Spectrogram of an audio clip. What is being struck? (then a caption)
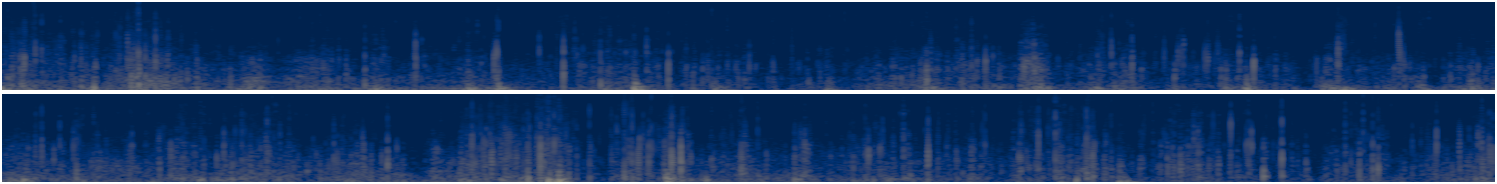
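Plastic bubble wrap sheet. A large clear plastic bubble wrap sheet is held across the microphones while long nails and fingertips press and pop its hollow bubbles. A steady stream of soft, low, muffled thumps and crackles fills the clip, with a few sharper, louder pops standing out, most strongly near the ten-second mark.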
